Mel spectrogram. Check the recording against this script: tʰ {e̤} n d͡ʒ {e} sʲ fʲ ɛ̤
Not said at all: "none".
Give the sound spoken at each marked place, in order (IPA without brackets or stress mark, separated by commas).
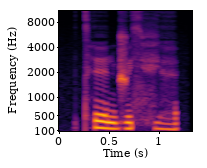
e, y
